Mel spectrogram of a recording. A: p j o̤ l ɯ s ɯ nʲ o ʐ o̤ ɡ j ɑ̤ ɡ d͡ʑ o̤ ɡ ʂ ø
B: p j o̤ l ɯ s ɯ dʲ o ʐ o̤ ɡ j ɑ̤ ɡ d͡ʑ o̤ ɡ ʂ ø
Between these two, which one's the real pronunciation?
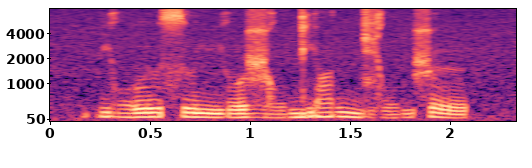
A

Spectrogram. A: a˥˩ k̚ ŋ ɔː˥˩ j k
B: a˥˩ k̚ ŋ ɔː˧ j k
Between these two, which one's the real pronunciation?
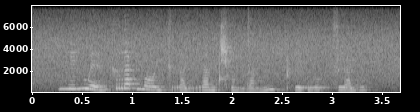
B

